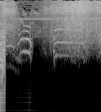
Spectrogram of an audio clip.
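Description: Animal calls over a faint high hiss of forest ambience: a short rising-and-falling call about half a second in, then a longer, held, slightly falling call.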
